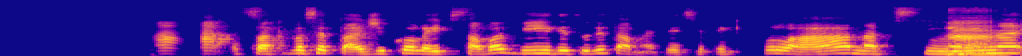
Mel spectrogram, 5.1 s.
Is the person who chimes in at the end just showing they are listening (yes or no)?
yes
